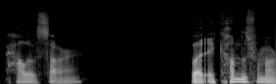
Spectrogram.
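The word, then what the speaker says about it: Halosar: So the Halo Sar trap, I usually pronounce it Halo Sar, but it comes from a Rider Gambit.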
